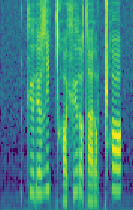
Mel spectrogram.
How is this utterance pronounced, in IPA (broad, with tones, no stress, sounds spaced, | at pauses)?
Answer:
kʲ o˥ ɾʲ ɒ˥ z i˥ ǀʰ ɒ˩ xʲ o˥ ɾ ɔ˩ t a˩ ɾ ɔ˩ ǁʰ ɒ˥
